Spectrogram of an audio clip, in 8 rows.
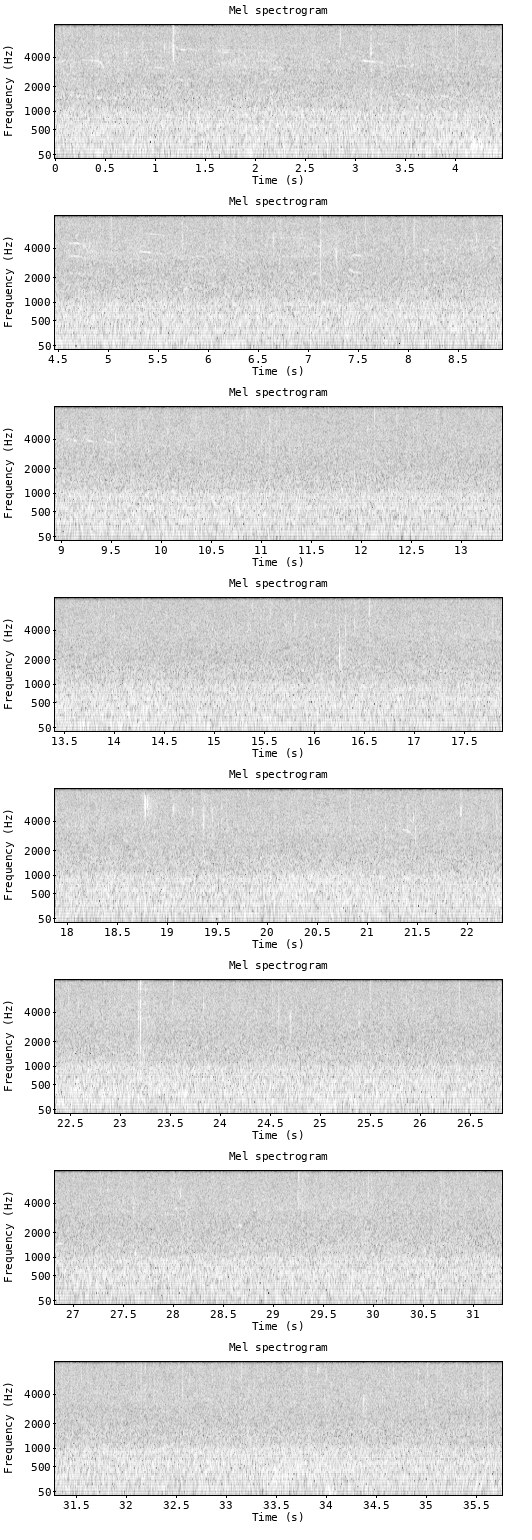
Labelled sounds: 3.1	3.3	Pacific white-sided dolphin, 3.5 to 3.8 kHz

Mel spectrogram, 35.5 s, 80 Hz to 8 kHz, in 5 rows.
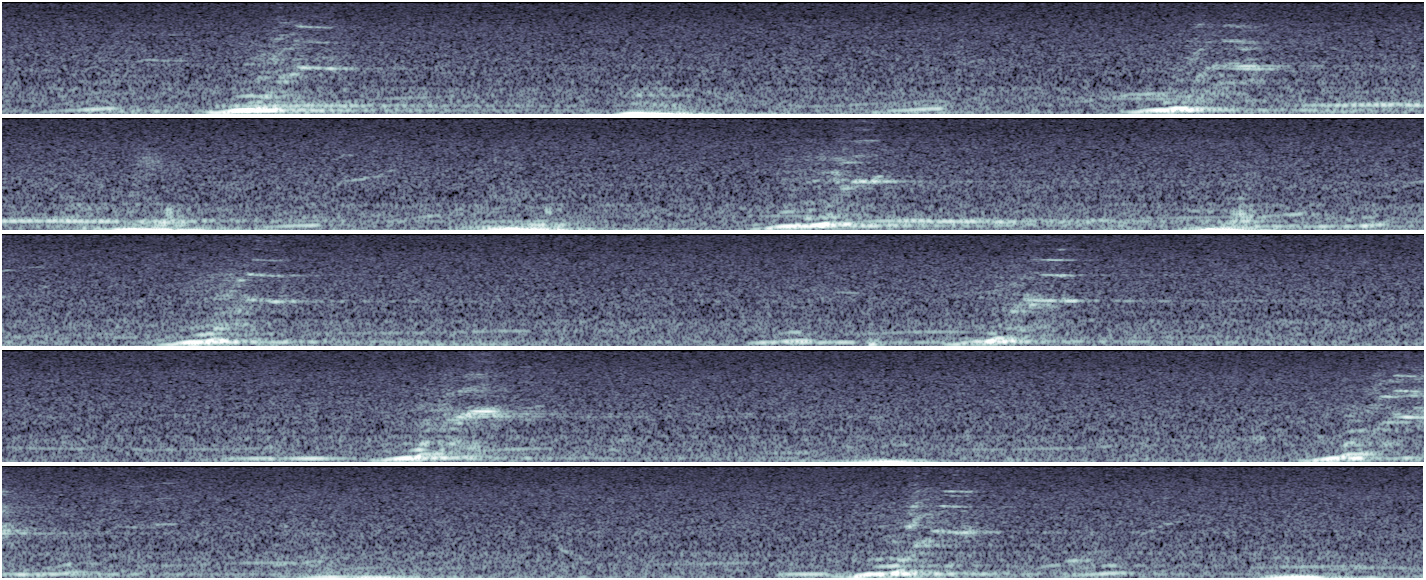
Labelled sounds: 0.7	0.9	humpback whale, 1.6 to 1.7 kHz
1.4	1.8	humpback whale, 1.2 to 4.4 kHz
6.0	6.4	humpback whale, 0.83 to 1.6 kHz
8.8	9.1	humpback whale, 1.2 to 1.8 kHz
11.2	11.7	humpback whale, 1.2 to 1.7 kHz
15.4	15.7	humpback whale, 1.2 to 2.8 kHz
19.2	19.7	humpback whale, 0.93 to 4.1 kHz
23.6	24.0	humpback whale, 1.1 to 1.7 kHz
28.2	29.3	humpback whale, 1.1 to 2.7 kHz
33.1	33.5	humpback whale, 1.2 to 1.6 kHz

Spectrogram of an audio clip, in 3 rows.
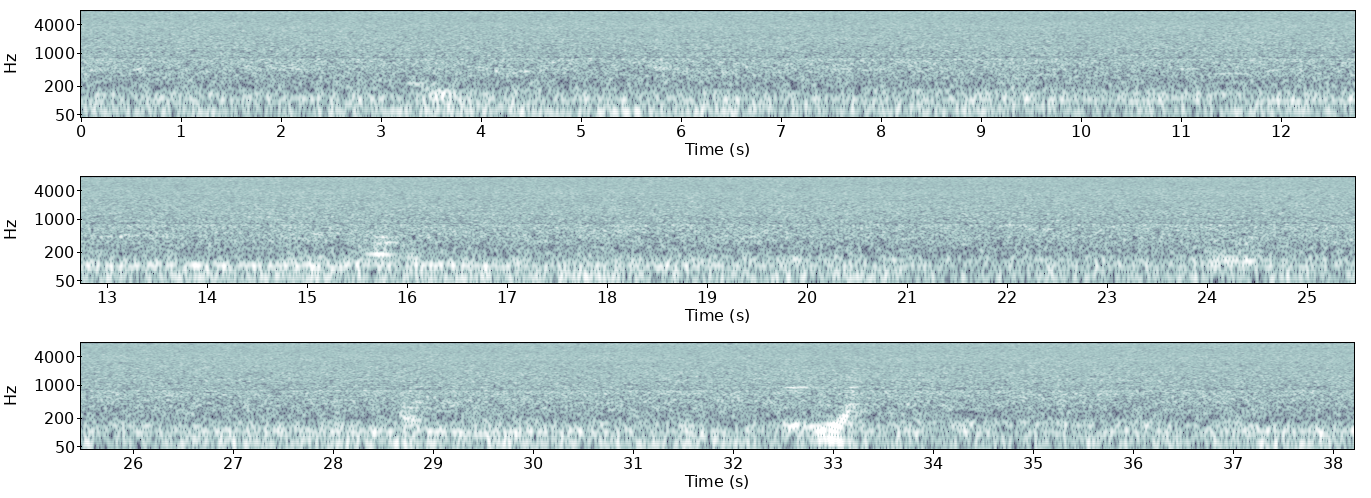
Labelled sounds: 32.5	32.8	humpback whale, 0.80 to 0.96 kHz

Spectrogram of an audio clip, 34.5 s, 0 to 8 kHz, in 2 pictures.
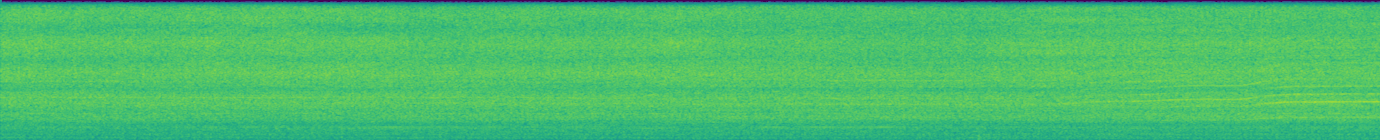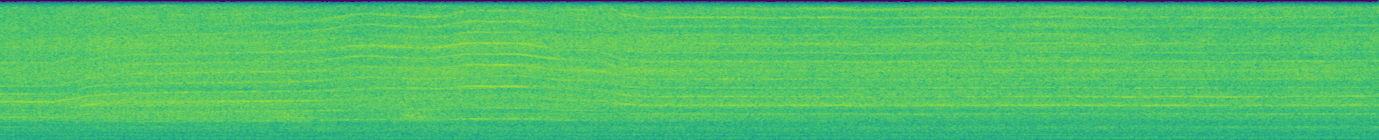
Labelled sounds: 18.1	19.7	vessel noise, 1.5 to 4.9 kHz

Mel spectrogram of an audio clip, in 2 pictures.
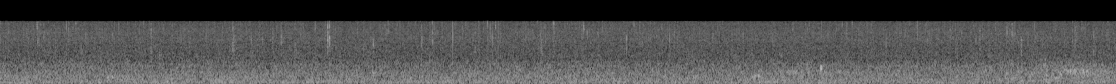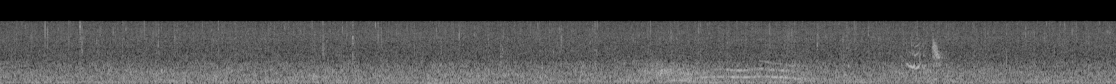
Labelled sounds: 18.8	19.0	humpback whale, 0.97 to 1.2 kHz

